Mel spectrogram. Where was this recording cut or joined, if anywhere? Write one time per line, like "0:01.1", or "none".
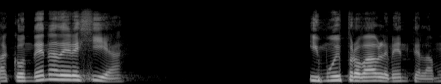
none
